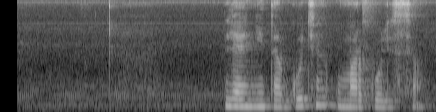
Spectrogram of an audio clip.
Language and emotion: Russian, neutral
